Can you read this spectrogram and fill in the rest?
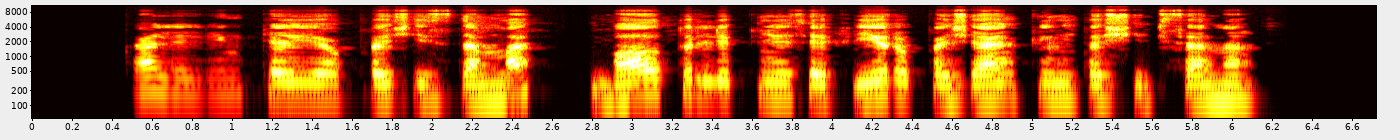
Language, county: Lithuanian, Utena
